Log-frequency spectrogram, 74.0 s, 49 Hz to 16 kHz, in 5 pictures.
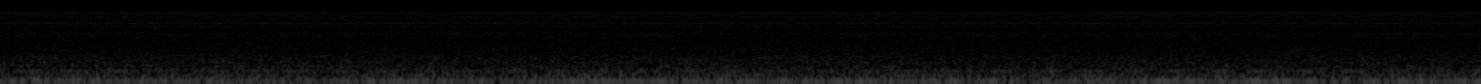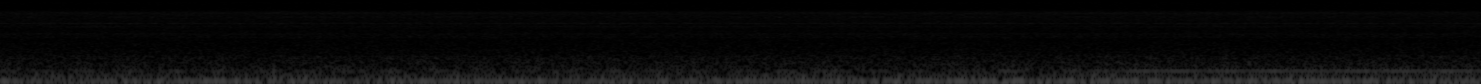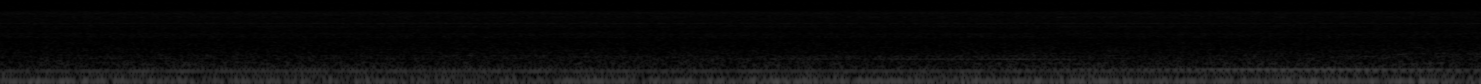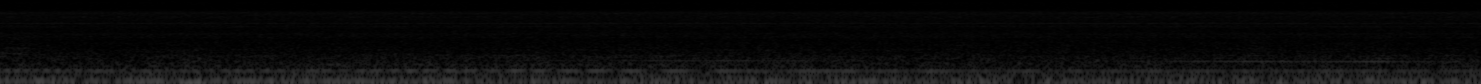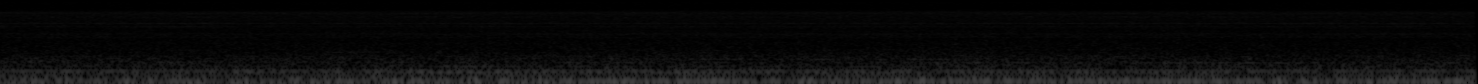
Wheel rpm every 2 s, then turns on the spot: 0, 0, 0, 0, 0, 0, 0, 0, 0, 0, 0, 0, 0, 0, 0, 0, 0, 0, 0, 0, 0, 0, 0, 0, 0, 0, 0, 0, 0, 0, 0, 0, 0, 0, 0, 0, 0.
none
